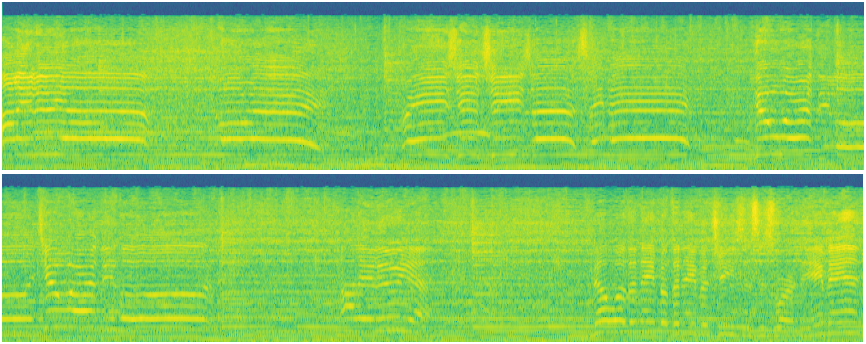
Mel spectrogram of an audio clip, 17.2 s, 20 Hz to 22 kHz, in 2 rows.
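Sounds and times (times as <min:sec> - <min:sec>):
rising and falling whoops from a crowd: 0:00.0 - 0:07.8
crowd shouting praise aloud: 0:00.0 - 0:13.0
steady low rumble: 0:00.0 - 0:17.2
speech: 0:15.2 - 0:17.2.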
